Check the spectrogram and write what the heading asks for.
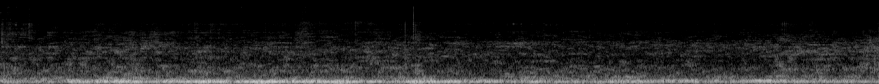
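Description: Car engine and road noise heard from inside the cabin while driving: a steady low rumble that grows louder about a second in and eases off a little after the middle.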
